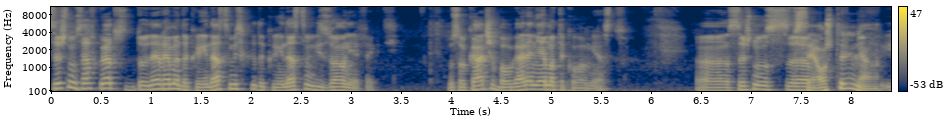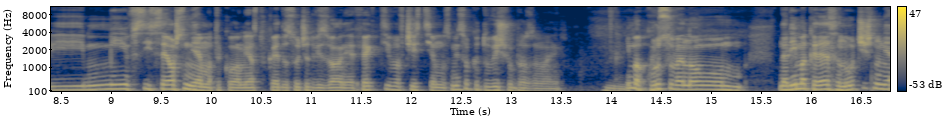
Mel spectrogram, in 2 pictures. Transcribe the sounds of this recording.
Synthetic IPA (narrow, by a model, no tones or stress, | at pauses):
sɤʃnʊsasfkoɡat̪ʊ̥d̪ojd̪ɛvɾɛmɛd̪ɐkənid̪at̪t̪vɐmiskəɣd̪ɐkənid̪at̪t̪vɐmvizualˠniɛfɛ̰k̚t̪i̥ | nosokazət͡ʃɛvbɐlˠɡaɾijənʲamɐt̪ɐkɔvɐmʲja̰st̪o̥ | əsɤʃnʊst̪sɛɔʃt̪ɛlinʲa̰məimififsɛɔʃt̪ɛnʲamɐt̪ɐkɔvɐmjast̪o̥kɐd̪ɛd̪ɐsˠut͡ʃɐt̪vizualˠniɛfɛkt̪ivəft͡ʃist̪iəmʊsmis̬əlˠkɐt̪ɔviʃɛʊbɾɐzovaniɛ | imɐkuɾsʊvɛmnɔɡʊnɐlʲiimɐkɐd̪ɛd̪ɐsɛnɐut͡ʃiʃnonʲ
